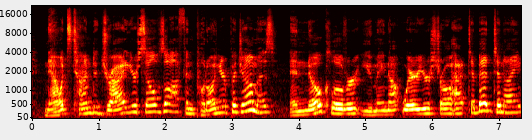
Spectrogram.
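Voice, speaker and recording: Using a put-on character voice, a man speaks high in pitch with very wide pitch swings and hardly any pauses. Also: moderate pace. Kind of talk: bedtime story. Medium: read story. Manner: warm, fussing.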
